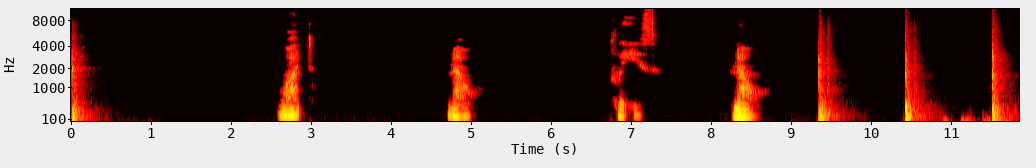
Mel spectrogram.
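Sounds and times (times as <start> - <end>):
speech: 2.6 - 3.1, 4.7 - 5.1, 6.8 - 7.4, 8.3 - 8.6
heavy booming knocks on a door: 10.4 - 11.8.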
